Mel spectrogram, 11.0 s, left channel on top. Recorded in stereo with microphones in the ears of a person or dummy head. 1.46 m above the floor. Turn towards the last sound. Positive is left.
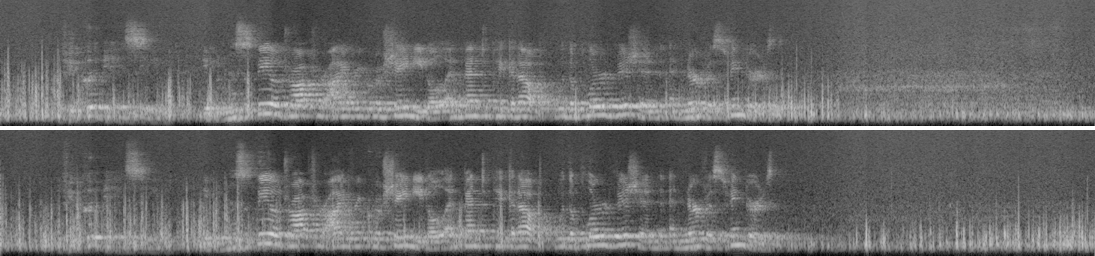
turn(degrees=-30)  # may be behind; listen again after turning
